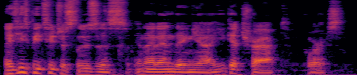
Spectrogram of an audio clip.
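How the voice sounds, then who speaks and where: Deep-voiced man in his thirties streaming chess. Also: animated, normal speed. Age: 30s. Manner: joking, thinking aloud about moves. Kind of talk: casual live-stream commentary while playing.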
